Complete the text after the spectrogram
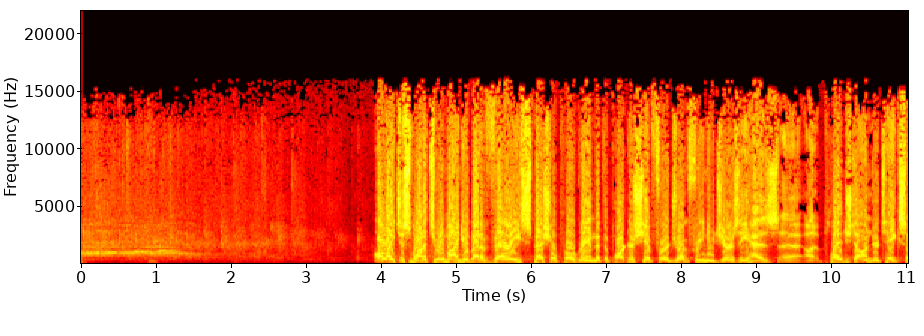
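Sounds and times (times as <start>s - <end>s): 
audience applause: 0.0s - 3.9s
speech: 0.9s - 1.1s, 4.0s - 11.0s.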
